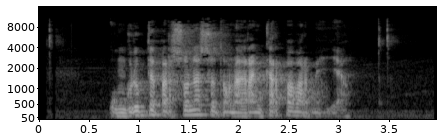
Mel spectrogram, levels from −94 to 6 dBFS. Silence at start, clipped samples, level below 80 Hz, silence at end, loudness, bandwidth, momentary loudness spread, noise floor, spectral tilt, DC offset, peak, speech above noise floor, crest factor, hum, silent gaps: 0.7 s; under 0.1%; -70 dBFS; 0.85 s; -30 LUFS; 11 kHz; 22 LU; -68 dBFS; -3.5 dB/octave; under 0.1%; -8 dBFS; 37 dB; 24 dB; none; none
